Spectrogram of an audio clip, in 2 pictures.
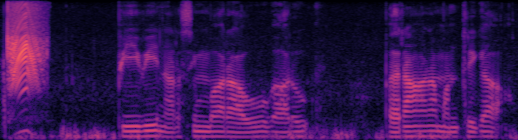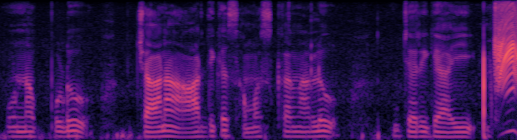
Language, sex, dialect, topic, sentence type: Telugu, male, Central/Coastal, banking, statement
